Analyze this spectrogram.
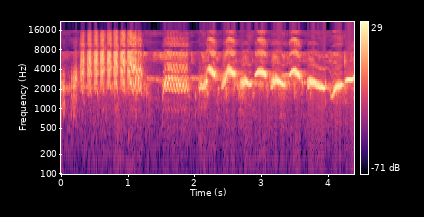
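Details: Tame Chinese hwamei opens with a fast buzzy rattle of about ten pulses, then switches to a series of rising-and-falling whistled notes, each roughly a third of a second apart.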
